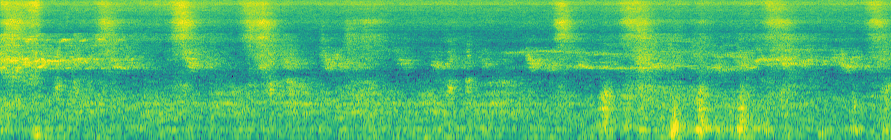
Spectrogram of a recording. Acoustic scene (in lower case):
park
